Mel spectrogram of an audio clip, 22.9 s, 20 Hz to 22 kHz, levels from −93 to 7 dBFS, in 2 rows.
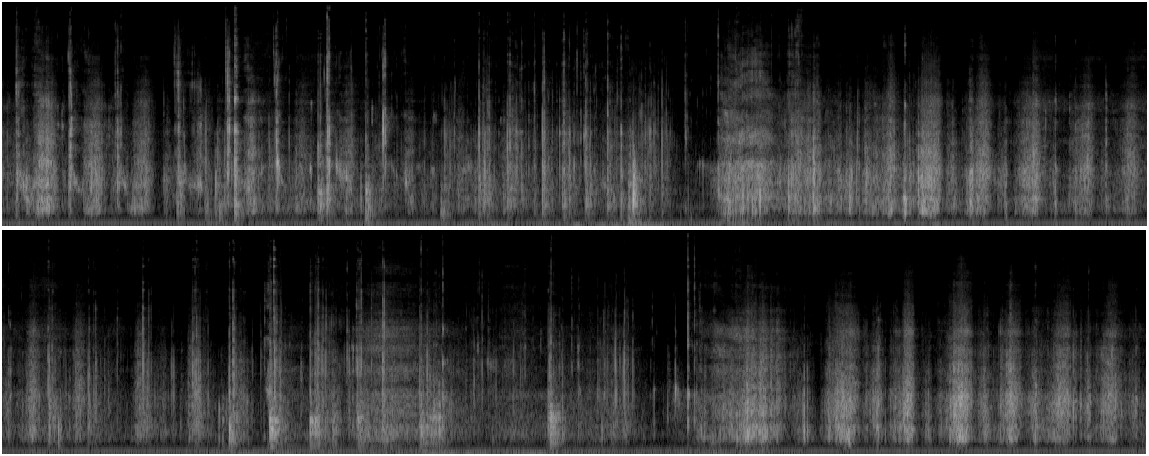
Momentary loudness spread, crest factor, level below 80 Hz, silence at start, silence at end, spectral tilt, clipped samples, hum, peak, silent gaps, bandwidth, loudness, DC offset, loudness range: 13 LU; 30 dB; -64 dBFS; 0 s; 0 s; -3 dB/octave; under 0.1%; none; -10 dBFS; none; over 20 kHz; -41 LUFS; under 0.1%; 6 LU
